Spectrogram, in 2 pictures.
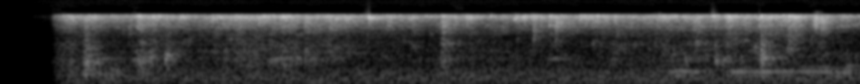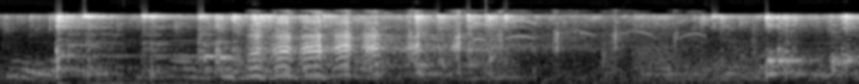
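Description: Tap water running into a sink as dishes are washed. About three and a half seconds in, a louder run of quick calls that bend up and down joins in, with some clinks.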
